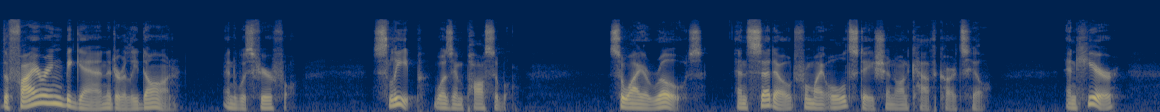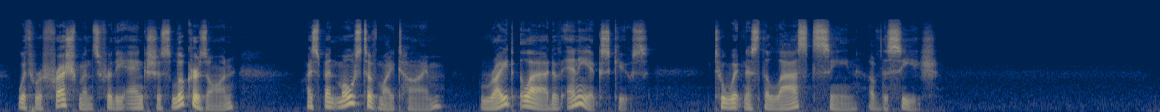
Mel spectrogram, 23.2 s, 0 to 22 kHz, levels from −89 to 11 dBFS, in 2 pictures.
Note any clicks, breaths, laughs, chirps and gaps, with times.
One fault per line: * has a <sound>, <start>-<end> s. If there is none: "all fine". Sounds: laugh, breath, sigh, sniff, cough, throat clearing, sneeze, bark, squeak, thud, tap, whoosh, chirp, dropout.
all fine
